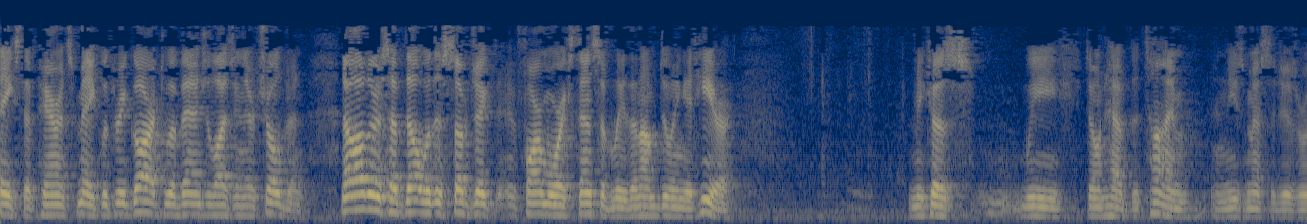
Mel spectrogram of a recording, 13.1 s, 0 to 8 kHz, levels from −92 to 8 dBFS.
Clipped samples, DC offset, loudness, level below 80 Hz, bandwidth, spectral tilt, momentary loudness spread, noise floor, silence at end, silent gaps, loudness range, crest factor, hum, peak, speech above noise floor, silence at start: under 0.1%; under 0.1%; -26 LUFS; -60 dBFS; 5.8 kHz; -10 dB/octave; 12 LU; -54 dBFS; 0 s; none; 7 LU; 18 dB; none; -8 dBFS; 28 dB; 0 s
